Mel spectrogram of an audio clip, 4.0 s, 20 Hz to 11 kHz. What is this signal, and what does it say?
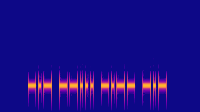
Morse code, heard as a keyed tone, about 22 wpm, 700 Hz. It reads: K7YK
